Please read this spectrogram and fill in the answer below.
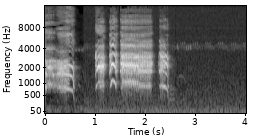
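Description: Junglefowl rooster crowing. One crow trails off with a falling note about half a second in, and a second crow of about a second and a half follows, also ending in a falling note.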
